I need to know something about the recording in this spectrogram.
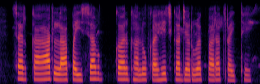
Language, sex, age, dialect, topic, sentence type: Chhattisgarhi, female, 18-24, Northern/Bhandar, banking, statement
